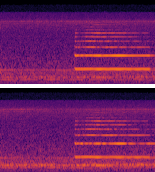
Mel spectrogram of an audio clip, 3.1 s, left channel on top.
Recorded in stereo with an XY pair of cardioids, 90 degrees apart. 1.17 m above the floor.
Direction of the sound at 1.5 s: 25° left.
